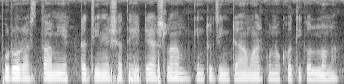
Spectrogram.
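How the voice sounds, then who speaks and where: Man as a mellow, even-toned village husband. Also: medium pitch, normal speed, a little hiss or hum, natural voice. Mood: worried, alarmed. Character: village husband recounting his eerie night walk. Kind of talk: first-person cartoon story narration.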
